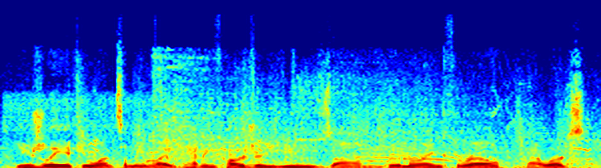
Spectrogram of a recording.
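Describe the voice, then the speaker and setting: There is music in the background as the speaker talks at a moderate pace. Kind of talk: game guide narration. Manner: casual.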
